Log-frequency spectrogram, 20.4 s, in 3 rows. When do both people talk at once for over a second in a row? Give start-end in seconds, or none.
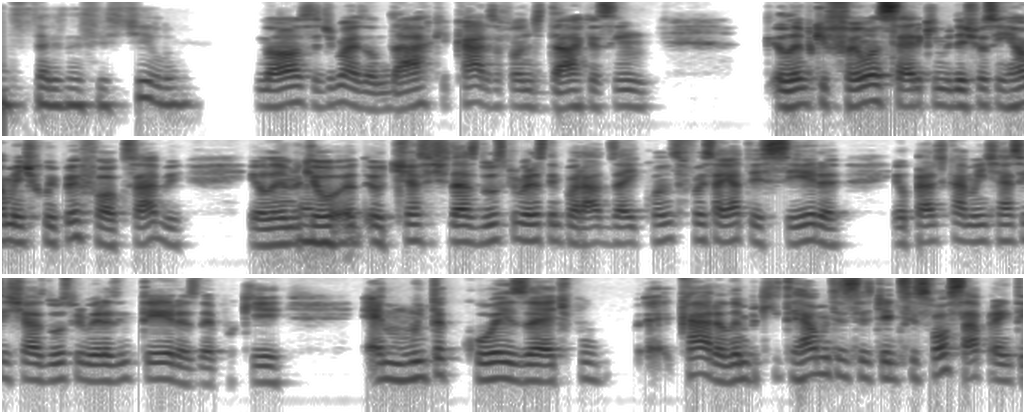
none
